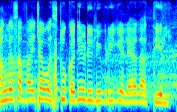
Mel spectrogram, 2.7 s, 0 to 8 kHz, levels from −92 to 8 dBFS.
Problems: constant background noise, background conversations at intervals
